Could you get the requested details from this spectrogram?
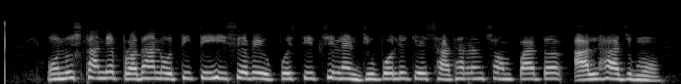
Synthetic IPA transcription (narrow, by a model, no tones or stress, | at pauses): onuʃʈʰanepɾod̪ʱanot̪it̪iɦiʃebeupost̪ʰit̪o̥t͡ɕʰilend͡ʑubolikeʃad̪ʱaɾonʃɔmpad̪okalɦad͡ʑmo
